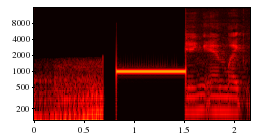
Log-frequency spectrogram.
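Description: A steady 1 kHz censor bleep lasting about two-thirds of a second, cut in sharply after a muffled rumbling sound stops abruptly. Talking resumes right after it.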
